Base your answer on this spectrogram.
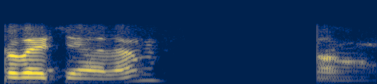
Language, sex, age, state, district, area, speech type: Telugu, male, 18-30, Andhra Pradesh, Srikakulam, urban, conversation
